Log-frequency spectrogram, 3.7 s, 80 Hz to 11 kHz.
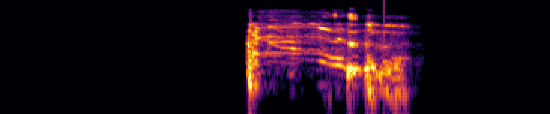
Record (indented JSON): {
  "cough_length": "3.7 s",
  "cough_amplitude": 27166,
  "cough_signal_mean_std_ratio": 0.33,
  "survey_phase": "beta (2021-08-13 to 2022-03-07)",
  "age": "65+",
  "gender": "Male",
  "wearing_mask": "No",
  "symptom_none": true,
  "symptom_onset": "12 days",
  "smoker_status": "Ex-smoker",
  "respiratory_condition_asthma": false,
  "respiratory_condition_other": false,
  "recruitment_source": "REACT",
  "submission_delay": "2 days",
  "covid_test_result": "Negative",
  "covid_test_method": "RT-qPCR",
  "influenza_a_test_result": "Negative",
  "influenza_b_test_result": "Negative"
}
